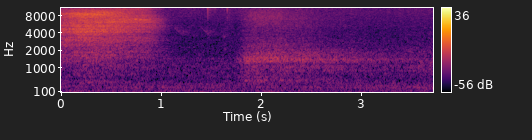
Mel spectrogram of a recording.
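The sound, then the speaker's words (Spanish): Slow, controlled exhaling during a breathing exercise: soft, breathy airflow with a short burst, a brief lull, then a longer steady breath, faint and without speech. “respira, a ver. Saca poco a poquito.”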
